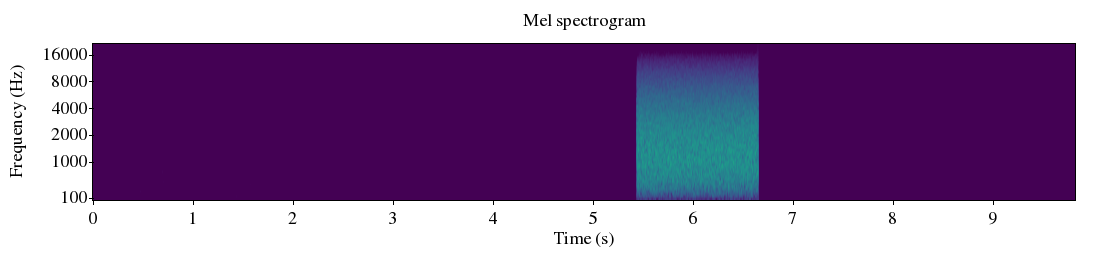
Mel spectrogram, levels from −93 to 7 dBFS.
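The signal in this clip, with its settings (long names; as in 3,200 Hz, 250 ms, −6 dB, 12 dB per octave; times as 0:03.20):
band-limited noise 630–2,100 Hz, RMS −33 dBFS 1.21 s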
